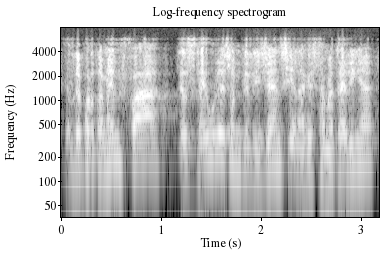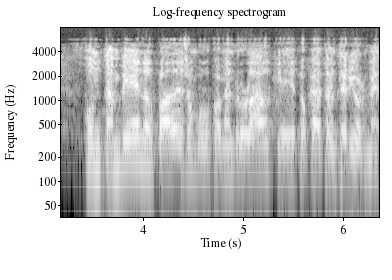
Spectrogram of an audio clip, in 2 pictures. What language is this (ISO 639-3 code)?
cat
